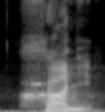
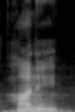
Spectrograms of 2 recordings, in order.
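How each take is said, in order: First: Russian-accented "honey" with a strong kh. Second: Said in the usual way. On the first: Shown as a demonstration. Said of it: "A Russian person would say". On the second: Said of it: "for honey and hat".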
